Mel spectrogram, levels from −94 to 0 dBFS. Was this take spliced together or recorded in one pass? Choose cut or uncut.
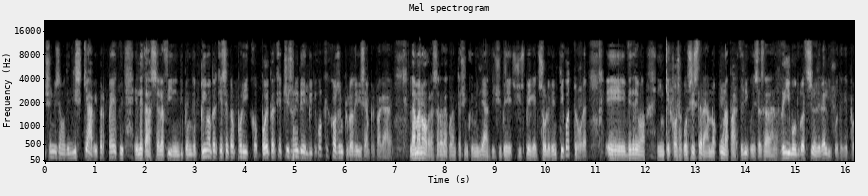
uncut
